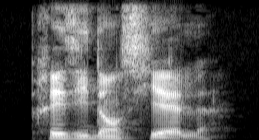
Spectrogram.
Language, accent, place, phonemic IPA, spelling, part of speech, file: French, France, Lyon, /pʁe.zi.dɑ̃.sjɛl/, présidentielle, noun / adjective, LL-Q150 (fra)-présidentielle.wav
- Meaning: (noun) presidential election; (adjective) feminine singular of présidentiel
